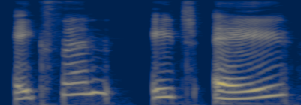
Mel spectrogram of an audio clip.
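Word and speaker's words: Häxan: uh Swedish film called aen ha with an uml over top of the a so it's like a long a sound h a x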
